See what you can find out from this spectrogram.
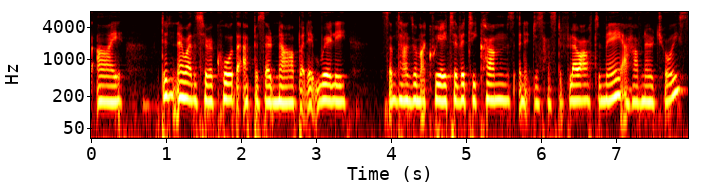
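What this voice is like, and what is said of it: Hoarse voice. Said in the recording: “as you can hear, my voice is getting quite hoarse ... I have been suffering with a sore throat the past few days”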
